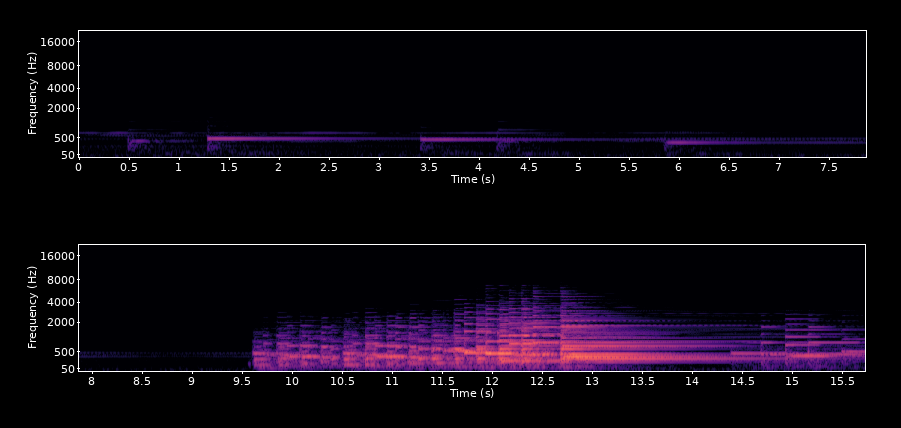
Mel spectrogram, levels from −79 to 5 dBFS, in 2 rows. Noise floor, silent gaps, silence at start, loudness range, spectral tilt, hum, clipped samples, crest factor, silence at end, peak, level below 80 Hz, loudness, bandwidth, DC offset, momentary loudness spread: -73 dBFS; none; 1.3 s; 17 LU; -7.5 dB/octave; none; under 0.1%; 22 dB; 0 s; -10 dBFS; -64 dBFS; -28 LUFS; 7.2 kHz; under 0.1%; 25 LU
